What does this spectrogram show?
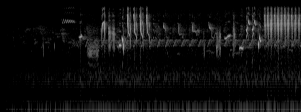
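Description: Songbirds chirping and singing, fading in over the first couple of seconds: short chirps and quick falling whistles, then a fast trill of rapidly repeated notes near the end.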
